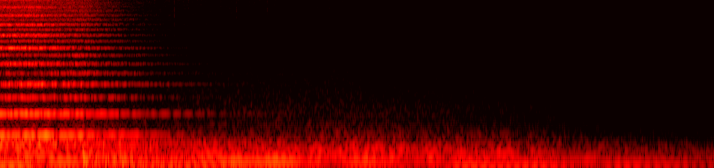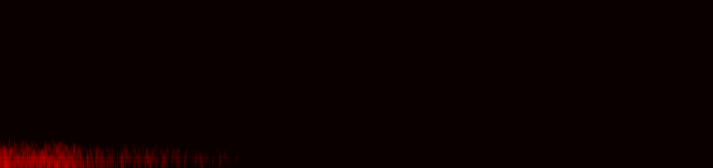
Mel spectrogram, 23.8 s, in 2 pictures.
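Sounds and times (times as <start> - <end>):
original score from sad to triumphant: 0.0 - 8.4.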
